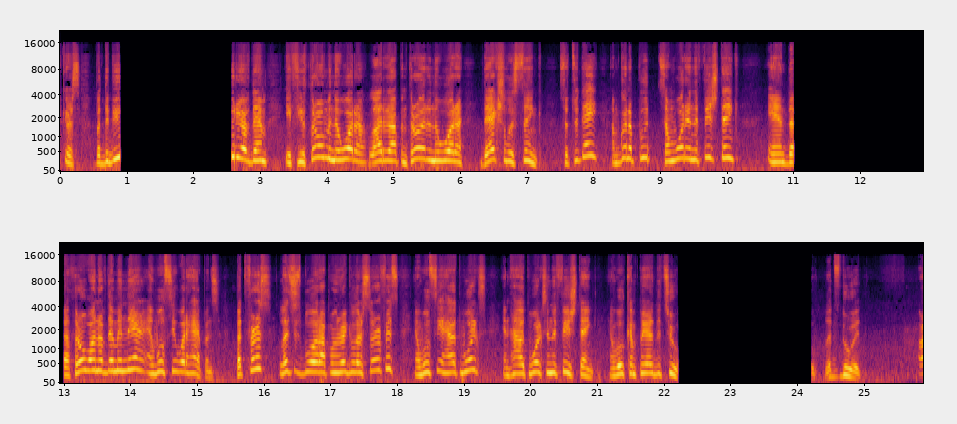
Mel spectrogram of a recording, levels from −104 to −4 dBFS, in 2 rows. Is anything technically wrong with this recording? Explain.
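Yes. Playback stalls occur at 0.89–2.59 s, 11.00–13.02 s and 22.21–24.23 s, silencing the audio for about 1.7, 2.0 and 2.0 s, likely from a starved buffer. Each shows as a flat waveform gap and an empty spectrogram band.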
